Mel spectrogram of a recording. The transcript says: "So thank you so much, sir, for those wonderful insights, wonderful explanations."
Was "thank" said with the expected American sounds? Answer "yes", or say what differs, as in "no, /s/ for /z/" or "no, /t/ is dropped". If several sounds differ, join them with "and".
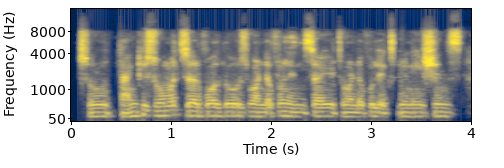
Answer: no, /t/ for /θ/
